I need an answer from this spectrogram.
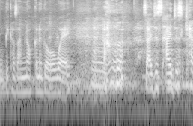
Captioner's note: laughter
